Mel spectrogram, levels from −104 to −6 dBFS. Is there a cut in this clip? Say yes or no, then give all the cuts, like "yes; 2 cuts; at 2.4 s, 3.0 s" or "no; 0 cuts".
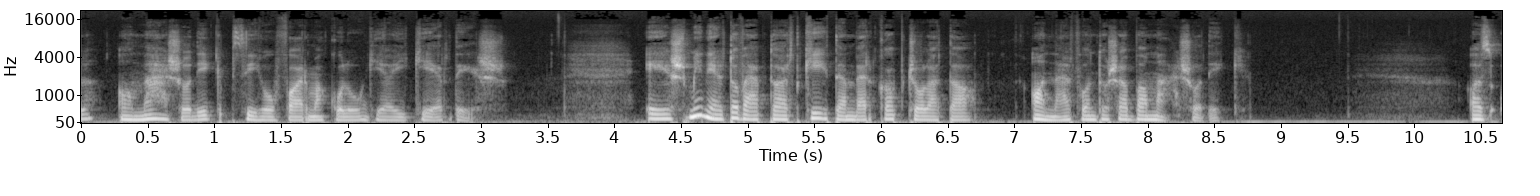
no; 0 cuts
